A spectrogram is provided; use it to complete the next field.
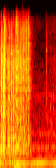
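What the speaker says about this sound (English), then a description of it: "And here comes the dice roll for the Donruss filler." Dice rolling and clattering during a live trading card box break for a Donruss filler, a quick rattling burst that fades out after about half a second over a steady low hum.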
